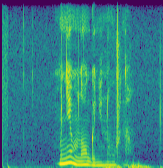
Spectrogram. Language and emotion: Russian, sad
